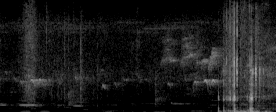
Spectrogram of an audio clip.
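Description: Quiet outdoor ambience with faint short bird chirps, then a loud low rumble on the microphone for the last second or so.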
